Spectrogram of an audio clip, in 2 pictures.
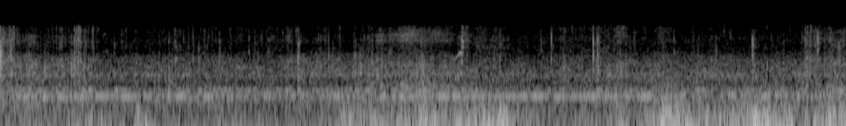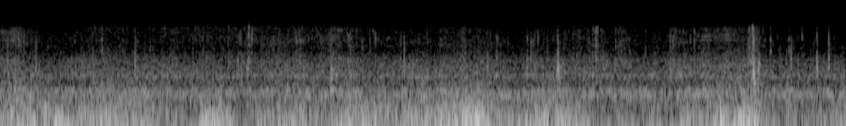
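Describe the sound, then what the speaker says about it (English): Steady wind rushing past a cyclist on a sunny ride through Japan, a continuous low buffeting roar against the microphone with no talk. "The wind is nice."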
